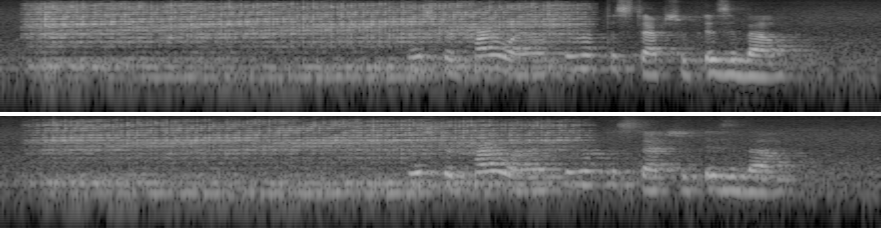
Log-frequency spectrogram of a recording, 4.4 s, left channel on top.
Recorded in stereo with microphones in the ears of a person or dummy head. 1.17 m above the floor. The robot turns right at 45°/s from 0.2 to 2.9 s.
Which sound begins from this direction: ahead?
A woman speaking, at 2.0 s.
